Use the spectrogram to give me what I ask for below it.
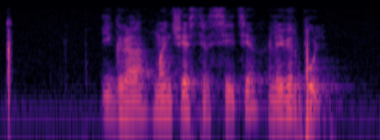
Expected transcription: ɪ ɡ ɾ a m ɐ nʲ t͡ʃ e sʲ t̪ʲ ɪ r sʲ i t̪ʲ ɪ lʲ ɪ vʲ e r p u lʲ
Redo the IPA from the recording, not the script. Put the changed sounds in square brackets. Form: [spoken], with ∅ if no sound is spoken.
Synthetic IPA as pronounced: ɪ ɡ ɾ a m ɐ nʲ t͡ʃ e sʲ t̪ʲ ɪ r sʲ i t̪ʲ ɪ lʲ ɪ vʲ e r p u lʲ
